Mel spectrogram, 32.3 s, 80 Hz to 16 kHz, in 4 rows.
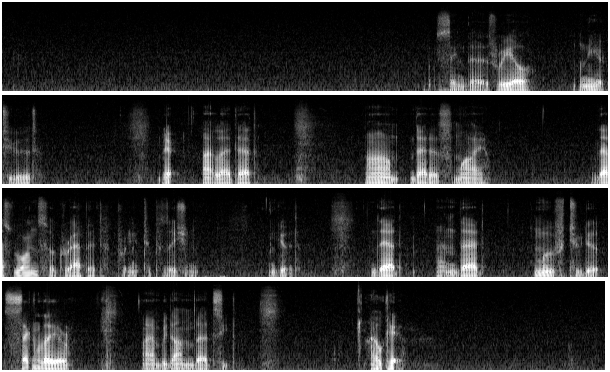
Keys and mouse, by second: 8.0 middle click, 9.4 middle click, 11.9 KP_1, 16.5 g, 17.7 s, 19.1 g, 20.1-20.9 drag, 20.9 right click, 22.3 click, 23.3 m.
